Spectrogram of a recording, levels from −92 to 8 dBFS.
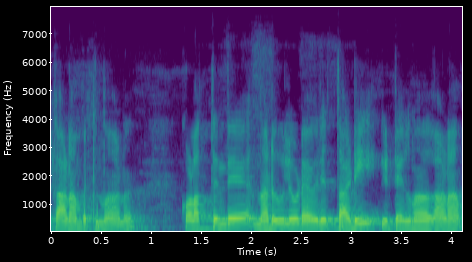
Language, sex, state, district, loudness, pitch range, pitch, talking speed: Malayalam, male, Kerala, Thiruvananthapuram, -18 LUFS, 130-155 Hz, 140 Hz, 115 wpm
